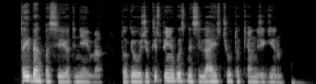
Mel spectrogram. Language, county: Lithuanian, Vilnius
